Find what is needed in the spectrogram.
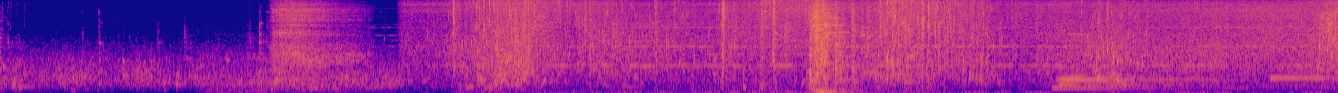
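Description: Film soundtrack of water: a quiet, muffled underwater stretch, a rush of water about two seconds in, then open water lapping with a loud thud about six seconds in. Held music notes come in near the end.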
